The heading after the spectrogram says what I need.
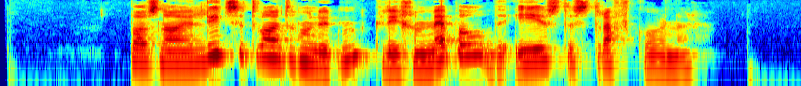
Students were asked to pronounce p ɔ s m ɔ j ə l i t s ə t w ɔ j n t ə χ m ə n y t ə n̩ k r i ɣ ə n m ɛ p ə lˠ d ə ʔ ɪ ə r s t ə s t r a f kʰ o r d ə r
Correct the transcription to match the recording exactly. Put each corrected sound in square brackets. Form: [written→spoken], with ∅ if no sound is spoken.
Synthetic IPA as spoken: p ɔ s [m→n] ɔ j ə l i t s ə t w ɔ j n t ə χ m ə n y t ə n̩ k r i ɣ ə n m ɛ p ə lˠ d ə ʔ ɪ ə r s t ə s t r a f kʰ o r [d→n] ə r

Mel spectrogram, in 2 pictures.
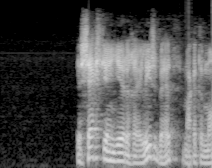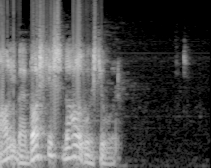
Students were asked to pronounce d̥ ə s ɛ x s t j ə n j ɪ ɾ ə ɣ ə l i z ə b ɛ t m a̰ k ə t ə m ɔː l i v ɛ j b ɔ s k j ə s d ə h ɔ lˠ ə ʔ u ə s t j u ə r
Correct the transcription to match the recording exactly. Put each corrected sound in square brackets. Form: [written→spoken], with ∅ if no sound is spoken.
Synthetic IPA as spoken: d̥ ə s ɛ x s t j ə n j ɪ ɾ ə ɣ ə l i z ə b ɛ t m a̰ k ə t ə m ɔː l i [v→b] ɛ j b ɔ s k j ə s d ə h ɔ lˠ ə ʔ u ə s t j u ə r

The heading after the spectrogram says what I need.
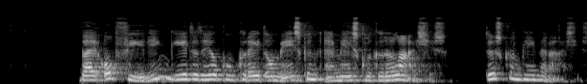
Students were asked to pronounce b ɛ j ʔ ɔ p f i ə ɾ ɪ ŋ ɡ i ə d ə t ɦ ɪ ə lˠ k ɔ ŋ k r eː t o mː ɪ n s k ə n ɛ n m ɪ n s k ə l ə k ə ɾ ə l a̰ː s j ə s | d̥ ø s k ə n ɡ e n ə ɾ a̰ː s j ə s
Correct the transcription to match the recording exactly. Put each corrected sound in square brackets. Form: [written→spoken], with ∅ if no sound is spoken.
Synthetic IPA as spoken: b ɛ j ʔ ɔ p f i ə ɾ ɪ ŋ ɡ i ə [d→t] ə t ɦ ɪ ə lˠ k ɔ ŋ k r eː t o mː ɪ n s k ə n ɛ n m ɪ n s k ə l ə k ə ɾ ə l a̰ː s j ə s | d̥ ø s k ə n ɡ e n ə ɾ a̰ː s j ə s

